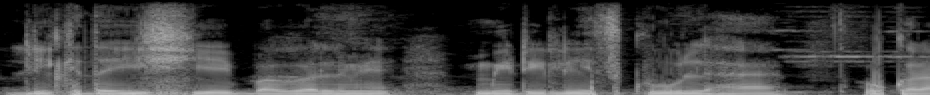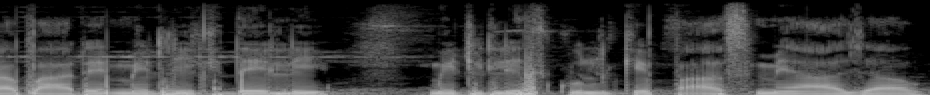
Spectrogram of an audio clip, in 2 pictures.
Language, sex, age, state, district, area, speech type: Maithili, male, 45-60, Bihar, Sitamarhi, rural, spontaneous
